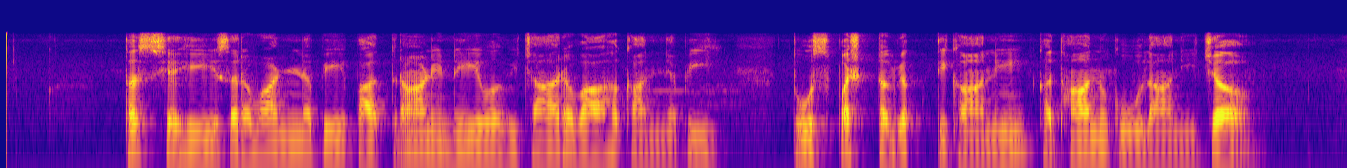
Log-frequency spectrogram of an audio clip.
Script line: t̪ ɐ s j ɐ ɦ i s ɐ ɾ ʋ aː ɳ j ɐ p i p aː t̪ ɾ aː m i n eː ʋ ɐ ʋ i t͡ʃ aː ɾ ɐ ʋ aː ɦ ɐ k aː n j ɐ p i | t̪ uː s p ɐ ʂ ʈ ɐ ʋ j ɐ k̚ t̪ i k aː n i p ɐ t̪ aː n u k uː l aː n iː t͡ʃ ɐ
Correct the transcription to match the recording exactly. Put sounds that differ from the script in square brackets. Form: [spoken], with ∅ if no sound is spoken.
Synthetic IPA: t̪ ɐ s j ɐ ɦ i s ɐ ɾ ʋ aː ɳ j ɐ p i p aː t̪ ɾ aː [ɳ] i n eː ʋ ɐ ʋ i t͡ʃ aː ɾ ɐ ʋ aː ɦ ɐ k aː n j ɐ p i | t̪ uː s p ɐ ʂ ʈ ɐ ʋ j ɐ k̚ t̪ i k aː n i [k] ɐ [t̪ʰ] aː n u k uː l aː n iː t͡ʃ ɐ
